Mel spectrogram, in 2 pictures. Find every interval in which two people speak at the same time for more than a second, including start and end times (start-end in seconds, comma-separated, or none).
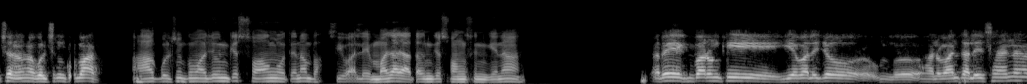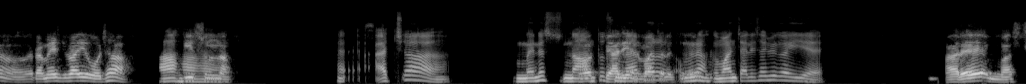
16.1-17.3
